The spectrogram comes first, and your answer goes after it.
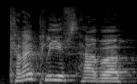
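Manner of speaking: asking for a Kopparberg the English way; retold English-style order. Tourist in a Swedish pub ordering a cider, English-style pronunciation. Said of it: "they did not know what he meant".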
